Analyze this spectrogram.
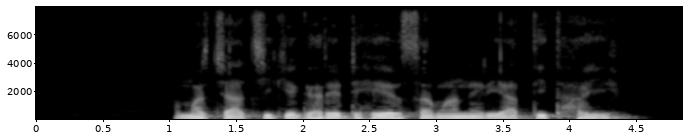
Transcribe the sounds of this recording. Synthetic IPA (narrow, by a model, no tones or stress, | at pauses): ɦəməɾt͡ʃaːt͡ʃikeɡʱəɾeɖʱeɾsamanəɾjaːt̪ɪt̪həi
